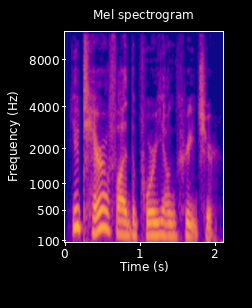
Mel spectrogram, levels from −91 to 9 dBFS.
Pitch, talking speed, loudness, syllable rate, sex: 185 Hz, 170 wpm, -18 LUFS, 5.2 syllables/s, female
